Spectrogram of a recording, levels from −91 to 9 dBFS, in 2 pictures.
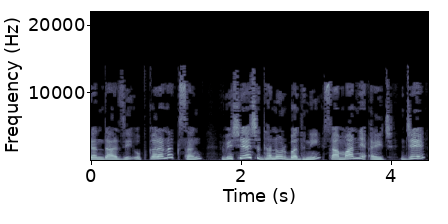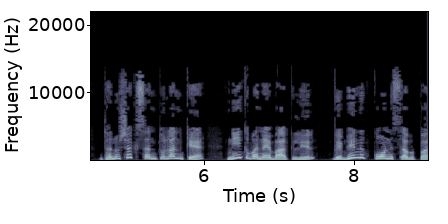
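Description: Throughout, nothing sounds above 14.1 kHz and sibilants fizz and warble, likely AAC compression starving the spectrum at a low bitrate, not a simple low-pass.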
